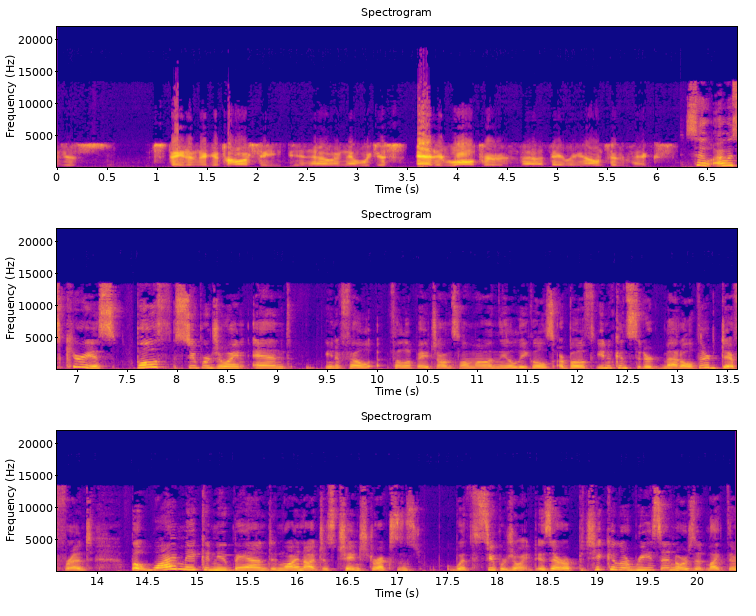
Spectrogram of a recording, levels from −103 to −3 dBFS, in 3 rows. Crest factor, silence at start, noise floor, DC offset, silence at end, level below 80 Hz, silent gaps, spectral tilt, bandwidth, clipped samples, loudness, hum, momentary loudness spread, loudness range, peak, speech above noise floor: 22 dB; 0 s; -53 dBFS; under 0.1%; 0 s; -62 dBFS; none; -2.5 dB/octave; 14 kHz; under 0.1%; -22 LUFS; none; 12 LU; 7 LU; 0 dBFS; 30 dB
